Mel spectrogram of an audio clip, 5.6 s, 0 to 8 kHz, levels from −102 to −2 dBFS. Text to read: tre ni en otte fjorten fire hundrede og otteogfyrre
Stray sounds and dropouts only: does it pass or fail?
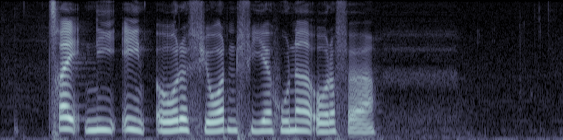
pass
